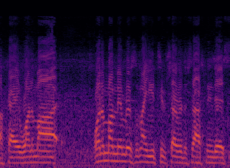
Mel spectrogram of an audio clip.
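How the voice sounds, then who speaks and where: Fairly level intonation, with background noise clearly heard. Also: man. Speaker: gaming livestreamer. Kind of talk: casual live stream chat. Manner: loud.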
